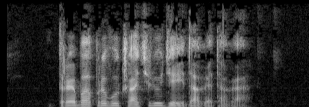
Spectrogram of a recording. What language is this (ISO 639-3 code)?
bel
